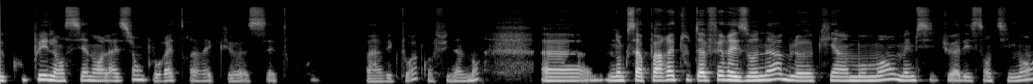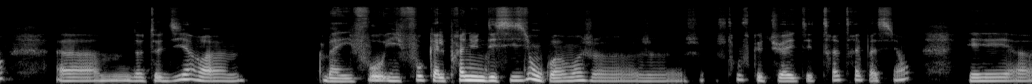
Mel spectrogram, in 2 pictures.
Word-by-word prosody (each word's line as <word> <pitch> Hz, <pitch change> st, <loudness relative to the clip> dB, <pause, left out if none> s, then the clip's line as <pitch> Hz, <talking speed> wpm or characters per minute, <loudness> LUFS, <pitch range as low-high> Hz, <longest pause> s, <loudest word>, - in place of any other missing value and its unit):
de 180 Hz, -, +5 dB
couper 210 Hz, +4 st, 0 dB
l'ancienne 185 Hz, 0 st, +2 dB
relation, 175 Hz, +5 st, -1 dB
pour 165 Hz, -5 st, -6 dB
être 180 Hz, +1 st, -7 dB
avec, 165 Hz, -, -9 dB
heu, -, -, -6 dB
cette -, -, -9 dB
autre -, -, -25 dB, 0.8 s
bah, 135 Hz, -, -5 dB
avec 140 Hz, +1 st, -8 dB
toi, 245 Hz, -, -6 dB
quoi, -, -, -13 dB
finalement, 170 Hz, +9 st, -6 dB, 0.6 s
heu, 175 Hz, 0 st, +4 dB, 0.4 s
donc 185 Hz, 0 st, +3 dB
ça 185 Hz, -, +7 dB
paraît 185 Hz, +3 st, +6 dB
tout 205 Hz, -1 st, -6 dB
à 185 Hz, 0 st, +8 dB
fait 205 Hz, +3 st, +3 dB
raisonnable, 195 Hz, +3 st, +6 dB
heu, 175 Hz, 0 st, +4 dB
qu'il 175 Hz, +2 st, -5 dB
y -, -, +4 dB
a 180 Hz, -, +3 dB
un 175 Hz, -, +2 dB
moment, 180 Hz, +6 st, +4 dB
même 190 Hz, -2 st, +3 dB
si 190 Hz, 0 st, -9 dB
tu 95 Hz, -, -5 dB
as 95 Hz, -, 0 dB
des 170 Hz, -, -5 dB
sentiments, 175 Hz, +7 st, -4 dB, 0.5 s
hem, 170 Hz, +2 st, -4 dB
de 170 Hz, -, -4 dB
te 155 Hz, -, -7 dB
dire, 200 Hz, +7 st, -2 dB
hem, 160 Hz, +2 st, -5 dB, 0.8 s
bah,: 150 Hz, -5 st, -2 dB
«Il 140 Hz, 0 st, -4 dB
faut 185 Hz, +7 st, -1 dB
il 165 Hz, -1 st, -2 dB
faut 195 Hz, +5 st, -4 dB
qu'elle 160 Hz, -4 st, 0 dB
prenne 195 Hz, +5 st, +4 dB
une 185 Hz, -2 st, +8 dB
décision», 180 Hz, +4 st, +1 dB
quoi. 155 Hz, 0 st, -2 dB
Moi 180 Hz, +3 st, -1 dB
je 175 Hz, -3 st, -6 dB, 0.5 s
je 150 Hz, 0 st, -11 dB, 0.2 s
je 160 Hz, +5 st, -21 dB
je -, -, -25 dB
trouve 220 Hz, 0 st, -12 dB
que -, -, -5 dB
tu 155 Hz, -1 st, -5 dB
as -, -, 0 dB
été 150 Hz, +2 st, -5 dB
très, 195 Hz, +4 st, -8 dB
très 205 Hz, 0 st, -8 dB
patient 220 Hz, +5 st, -8 dB, 0.6 s
et 160 Hz, +1 st, -2 dB
heu, -, -, -9 dB
180 Hz, 190 wpm, -20 LUFS, 165-195 Hz, 0.8 s, à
